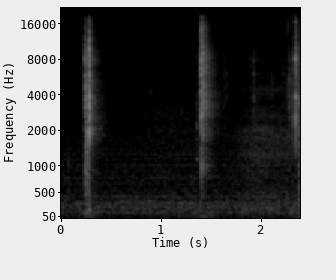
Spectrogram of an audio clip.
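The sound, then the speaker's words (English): An Aladino Cameroon cigar is cut with a few crisp, sharp snips, each a short bright click standing alone against near silence. “So, that was the Aladino Cameroon getting cut. That's what I'm going to be smoking today with this episode of the podcast.”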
